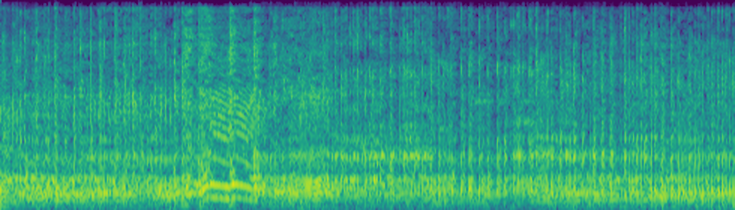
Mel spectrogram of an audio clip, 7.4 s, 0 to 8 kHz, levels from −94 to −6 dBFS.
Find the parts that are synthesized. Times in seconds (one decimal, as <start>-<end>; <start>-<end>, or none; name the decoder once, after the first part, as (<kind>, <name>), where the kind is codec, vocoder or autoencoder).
0.0-7.4 (vocoder, WaveNeXt)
